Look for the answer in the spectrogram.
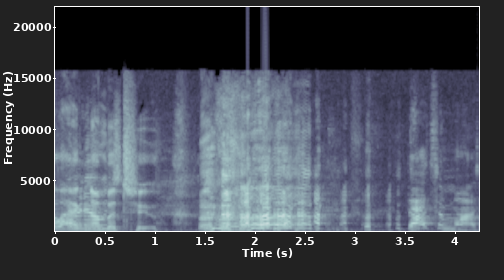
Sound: all laughing

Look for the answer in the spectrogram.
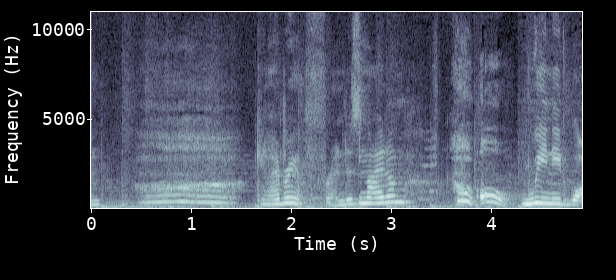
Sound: gasps

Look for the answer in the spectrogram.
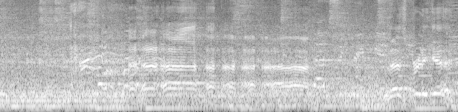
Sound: group laughs

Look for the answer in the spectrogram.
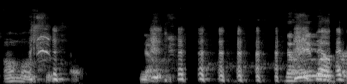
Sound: Ina laughs

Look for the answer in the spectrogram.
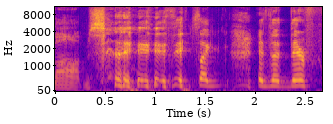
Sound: laughs

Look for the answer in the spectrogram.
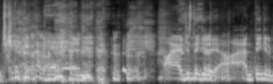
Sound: everyone laughs

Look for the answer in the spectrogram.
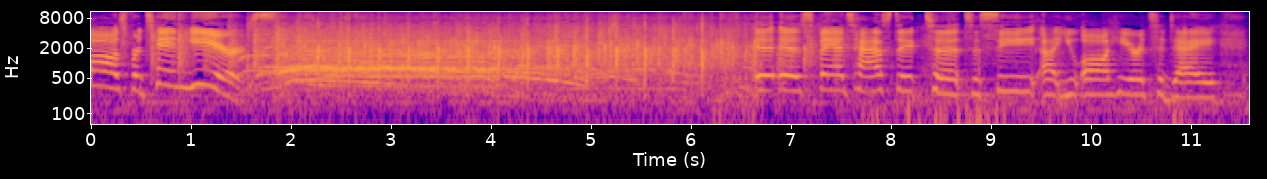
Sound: cheers and applause

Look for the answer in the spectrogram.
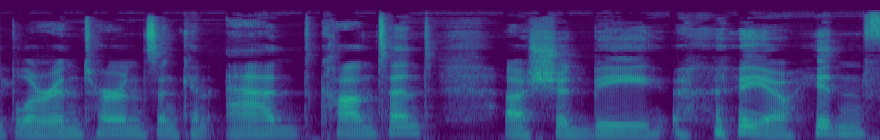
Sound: laughs

